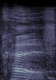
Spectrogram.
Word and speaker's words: Kölsch: Because it's pronounced Kölsch, like it has the O with the two dots on top, the umlaut, and it took me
